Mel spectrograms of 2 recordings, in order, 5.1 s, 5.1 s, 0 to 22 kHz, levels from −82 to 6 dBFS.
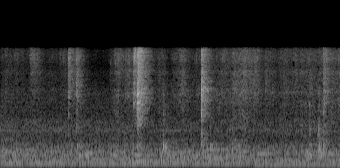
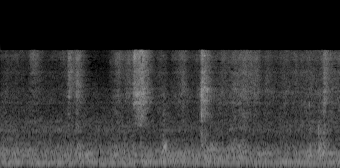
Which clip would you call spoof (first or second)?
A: second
